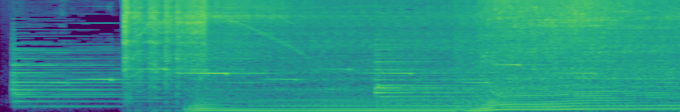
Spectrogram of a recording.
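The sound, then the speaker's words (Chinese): A car engine cranks briefly and catches, then settles into a steady loud rumble that rises in pitch as the car pulls away and accelerates, being driven straight to a hospital, with a gear-shift dip partway through. No voices. “我驾车直奔到医院时，探望的时间早就过去了。”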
